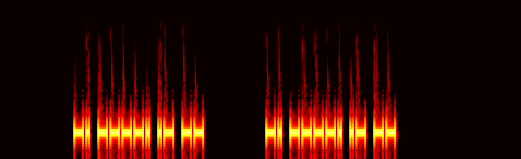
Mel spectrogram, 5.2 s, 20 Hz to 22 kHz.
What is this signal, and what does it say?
Morse code, heard as a keyed tone, about 38 wpm, 700 Hz. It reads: N9AM N9AM
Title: USA Call Signs - 4 Characters - Repeated 2x - 40wpm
